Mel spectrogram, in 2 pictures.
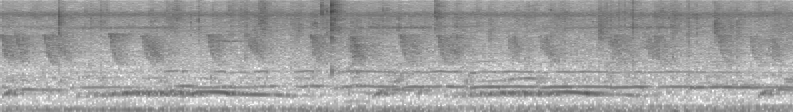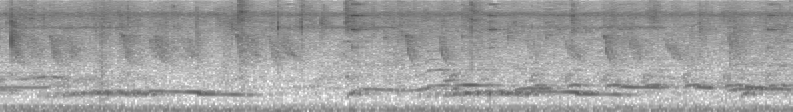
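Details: Live from a bird farm in Chana, Thailand, a zebra dove gives four rattling, purring coo phrases, one roughly every one and a half seconds, with a faint sustained tone and distant chirping in the background.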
